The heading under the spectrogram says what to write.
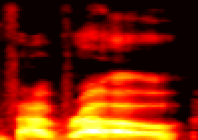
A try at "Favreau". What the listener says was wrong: No, that's more French than how he said.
